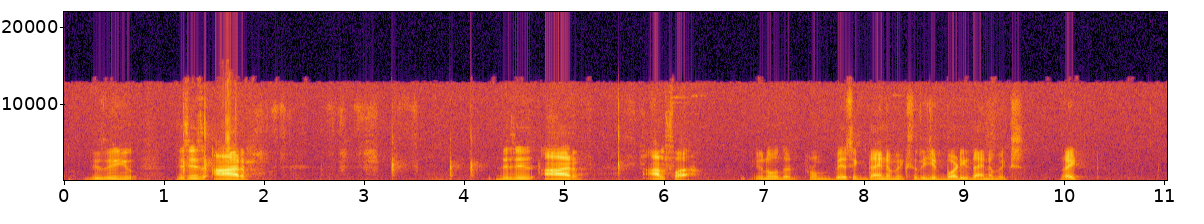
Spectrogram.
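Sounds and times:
chalk scratching on blackboard: 0:01.2 - 0:04.2.

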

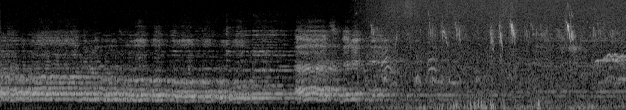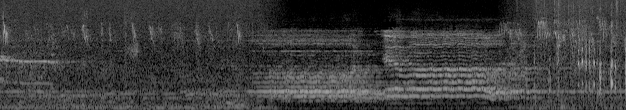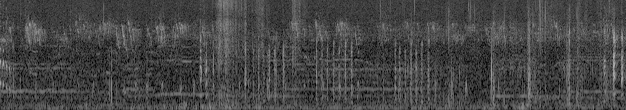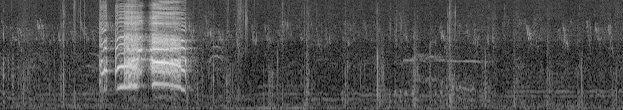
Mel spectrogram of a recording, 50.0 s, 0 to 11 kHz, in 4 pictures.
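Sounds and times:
rooster crowing: 0:11.8 - 0:13.9, 0:39.5 - 0:41.5, 0:45.0 - 0:47.4
chickens clucking: 0:22.9 - 0:39.9, 0:40.9 - 0:50.0.

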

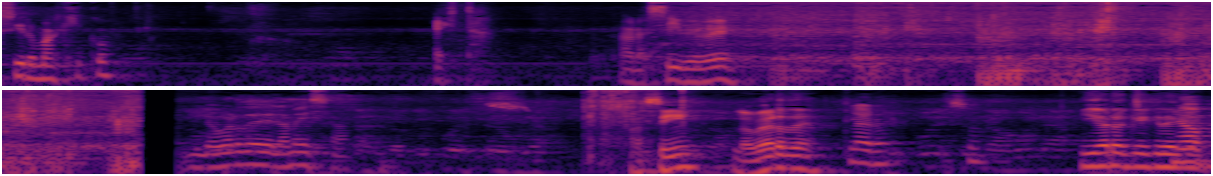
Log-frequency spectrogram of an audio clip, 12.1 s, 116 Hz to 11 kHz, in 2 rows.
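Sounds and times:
electric hand mixer running: 0:03.2 - 0:06.8.

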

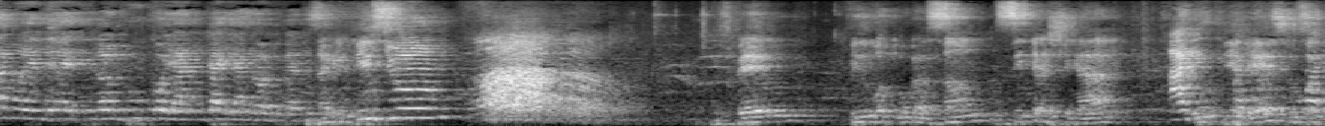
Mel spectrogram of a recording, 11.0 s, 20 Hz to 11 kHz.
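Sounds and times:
congregation shouting together: 0:03.9 - 0:05.4.

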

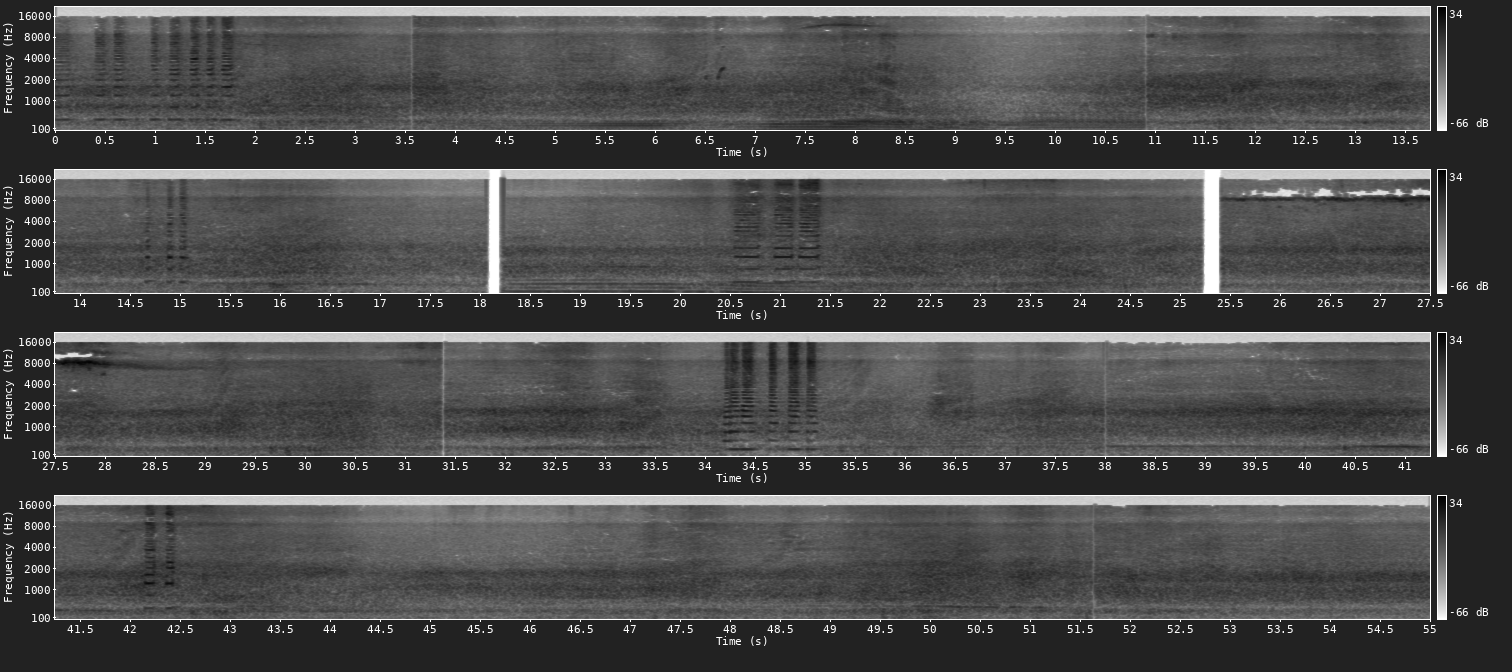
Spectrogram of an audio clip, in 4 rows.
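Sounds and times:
motorway traffic: 0:00.0 - 0:55.0
lorry air horn: 0:20.5 - 0:21.6, 0:34.2 - 0:35.2.

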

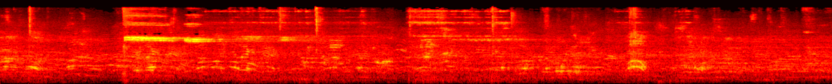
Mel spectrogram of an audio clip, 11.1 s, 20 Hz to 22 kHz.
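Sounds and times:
babble of voices in a hall: 0:00.0 - 0:11.0
referee's whistle blast: 0:01.6 - 0:04.2.

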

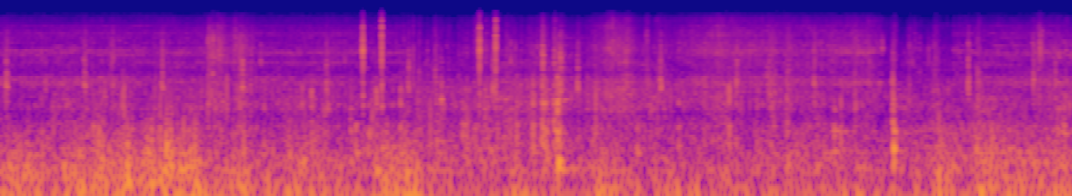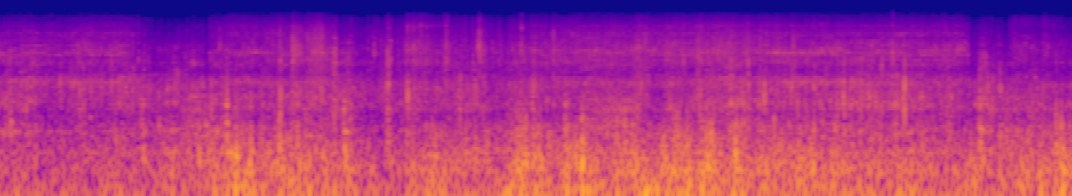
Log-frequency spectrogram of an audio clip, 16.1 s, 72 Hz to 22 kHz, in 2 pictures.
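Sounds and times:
bike rattling over bumps: 0:00.0 - 0:16.0
bike tyres rolling on dirt: 0:00.0 - 0:16.0
wind on microphone: 0:00.0 - 0:16.0.

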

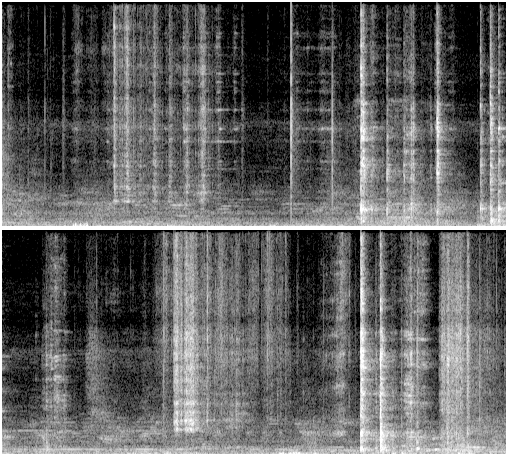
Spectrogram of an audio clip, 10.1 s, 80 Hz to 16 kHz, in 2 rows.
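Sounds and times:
metal clinks on cast-iron pan: 0:08.6 - 0:09.6.

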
